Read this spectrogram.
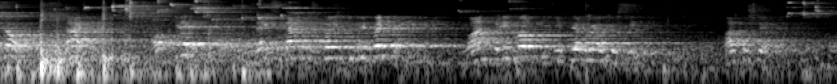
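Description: Young men shout loudly to each other across the court.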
